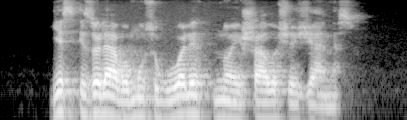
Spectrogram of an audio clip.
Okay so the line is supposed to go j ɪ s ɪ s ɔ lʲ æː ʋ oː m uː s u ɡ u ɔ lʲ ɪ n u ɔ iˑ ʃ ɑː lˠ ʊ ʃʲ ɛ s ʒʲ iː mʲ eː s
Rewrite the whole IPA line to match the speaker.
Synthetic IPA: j ɪ s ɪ z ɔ lʲ æː ʋ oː m uː s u ɡ u ɔ lʲ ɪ n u ɔ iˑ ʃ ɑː lˠ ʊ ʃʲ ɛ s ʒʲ æː mʲ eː s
